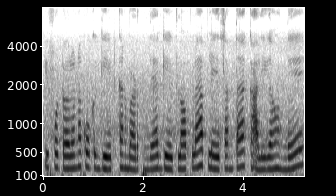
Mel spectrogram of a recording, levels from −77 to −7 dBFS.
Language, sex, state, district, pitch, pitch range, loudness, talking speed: Telugu, female, Andhra Pradesh, Chittoor, 220 Hz, 210-240 Hz, -17 LUFS, 150 wpm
